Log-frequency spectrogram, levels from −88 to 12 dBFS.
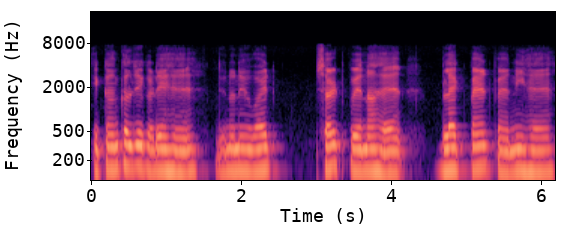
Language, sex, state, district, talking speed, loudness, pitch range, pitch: Hindi, male, Rajasthan, Bikaner, 135 wpm, -15 LUFS, 140-150 Hz, 145 Hz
